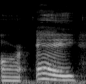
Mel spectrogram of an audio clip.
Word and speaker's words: Ra: ra a ra is spelled with an r e as opposed to r a as it's pronounced ra was sun god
